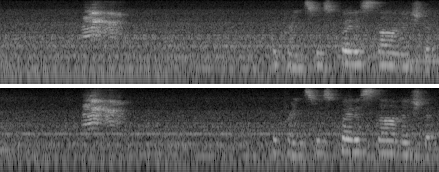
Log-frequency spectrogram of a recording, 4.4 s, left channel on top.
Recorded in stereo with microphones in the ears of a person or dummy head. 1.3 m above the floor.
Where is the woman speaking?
10° left (ahead or behind), 0.6 m.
